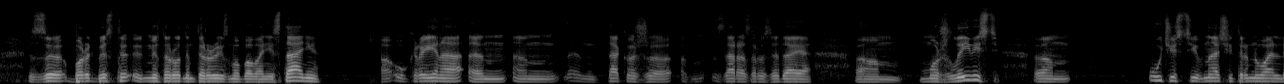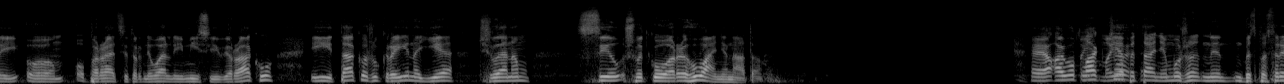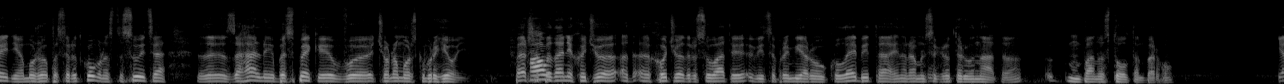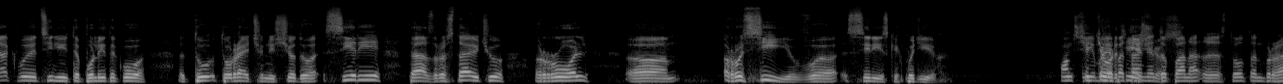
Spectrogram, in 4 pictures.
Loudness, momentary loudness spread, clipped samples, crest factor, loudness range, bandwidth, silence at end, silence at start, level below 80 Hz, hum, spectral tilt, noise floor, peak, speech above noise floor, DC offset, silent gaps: -33 LUFS; 12 LU; under 0.1%; 20 dB; 7 LU; 15.5 kHz; 0 s; 0.1 s; -74 dBFS; none; -5.5 dB/octave; under -90 dBFS; -14 dBFS; over 57 dB; under 0.1%; none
